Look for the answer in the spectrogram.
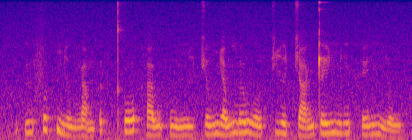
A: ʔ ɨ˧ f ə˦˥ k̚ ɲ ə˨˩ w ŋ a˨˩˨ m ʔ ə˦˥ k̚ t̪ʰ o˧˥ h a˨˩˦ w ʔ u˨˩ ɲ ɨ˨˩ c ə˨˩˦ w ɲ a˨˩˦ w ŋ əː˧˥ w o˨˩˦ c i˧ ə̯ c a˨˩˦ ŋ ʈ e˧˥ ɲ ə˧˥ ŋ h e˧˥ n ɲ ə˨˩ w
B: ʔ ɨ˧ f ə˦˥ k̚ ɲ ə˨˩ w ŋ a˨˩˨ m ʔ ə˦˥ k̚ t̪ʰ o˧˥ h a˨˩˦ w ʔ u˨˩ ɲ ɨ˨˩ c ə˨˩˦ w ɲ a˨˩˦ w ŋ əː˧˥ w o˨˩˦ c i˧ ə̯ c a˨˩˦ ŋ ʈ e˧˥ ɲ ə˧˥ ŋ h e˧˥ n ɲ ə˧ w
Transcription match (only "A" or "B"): A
